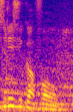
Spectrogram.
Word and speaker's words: risicovol: Tussen 10 en 14 is het het risicost vol. Zeg ik het goed, Nederlands? Het meest risicovol.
